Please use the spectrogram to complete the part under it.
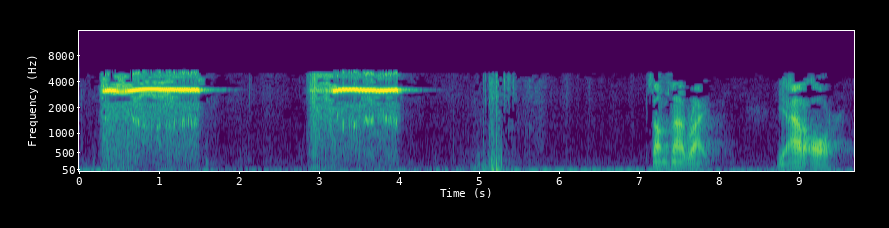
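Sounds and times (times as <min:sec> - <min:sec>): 
referee's pea whistle blasts on a playing field: 0:00.3 - 0:01.9, 0:03.0 - 0:04.4
speech: 0:07.2 - 0:08.0, 0:08.7 - 0:09.5.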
